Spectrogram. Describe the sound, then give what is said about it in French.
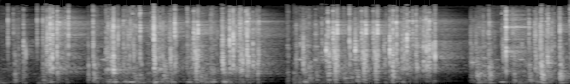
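Tapping and rubbing on a surface, picked up by a contact microphone for real-time gesture recognition, come as four dense bursts of quick clicks and scrapes with short pauses between them. “Et quand il tape ou quand il frotte, bah, le son se module différemment.”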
